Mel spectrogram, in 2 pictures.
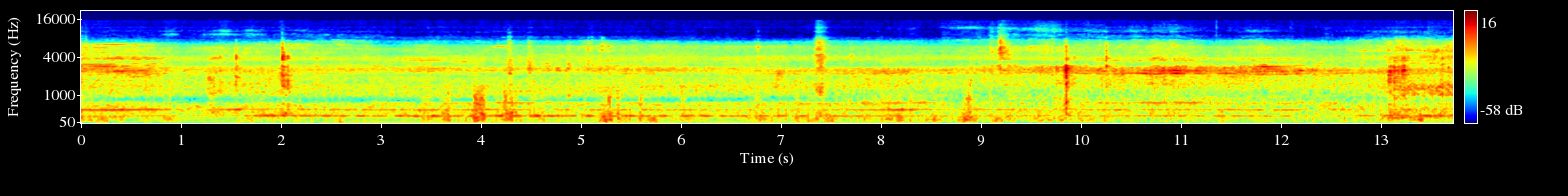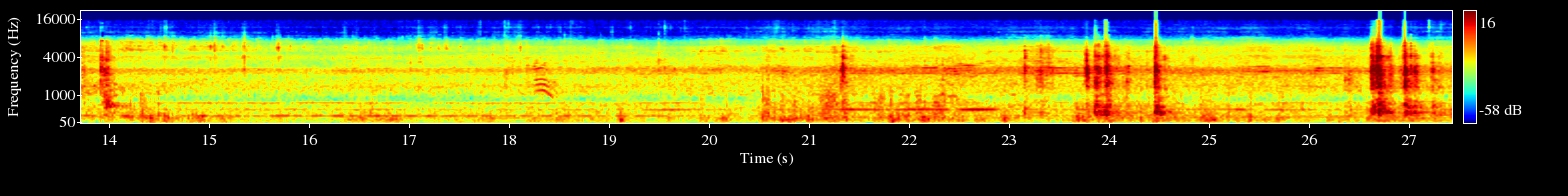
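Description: Metal clanks and knocks as an excavator works.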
